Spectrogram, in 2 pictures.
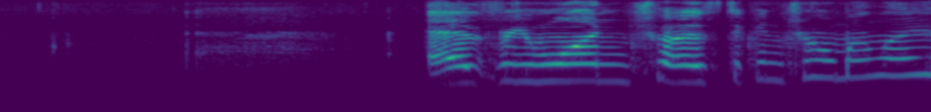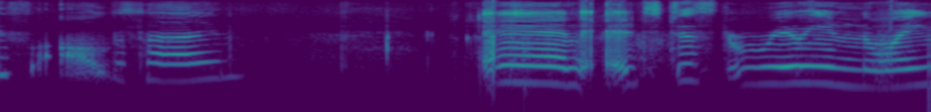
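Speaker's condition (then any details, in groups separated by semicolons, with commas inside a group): Cerebral palsy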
